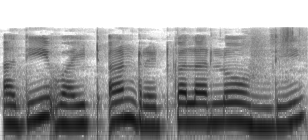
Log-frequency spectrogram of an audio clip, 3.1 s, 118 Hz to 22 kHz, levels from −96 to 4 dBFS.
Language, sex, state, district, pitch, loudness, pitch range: Telugu, female, Andhra Pradesh, Sri Satya Sai, 225 Hz, -12 LUFS, 210-235 Hz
